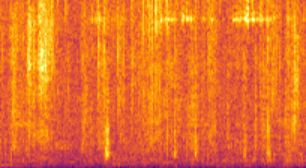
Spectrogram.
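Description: Irregular footsteps crunching on a dirt path strewn with dry leaves, heard as a scatter of short clicks. A faint, thin, high-pitched tone comes and goes from about halfway through.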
